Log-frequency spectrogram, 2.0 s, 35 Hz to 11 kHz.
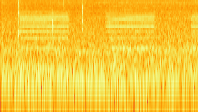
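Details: Apple MacBook logic board 820-3330 gives three short, high, evenly spaced beeps, repeating, for no working memory detected. A cap measures 0.02 V where 1.5 V is expected.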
